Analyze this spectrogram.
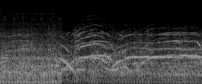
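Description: A crowd of young people cheers and shouts outdoors.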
